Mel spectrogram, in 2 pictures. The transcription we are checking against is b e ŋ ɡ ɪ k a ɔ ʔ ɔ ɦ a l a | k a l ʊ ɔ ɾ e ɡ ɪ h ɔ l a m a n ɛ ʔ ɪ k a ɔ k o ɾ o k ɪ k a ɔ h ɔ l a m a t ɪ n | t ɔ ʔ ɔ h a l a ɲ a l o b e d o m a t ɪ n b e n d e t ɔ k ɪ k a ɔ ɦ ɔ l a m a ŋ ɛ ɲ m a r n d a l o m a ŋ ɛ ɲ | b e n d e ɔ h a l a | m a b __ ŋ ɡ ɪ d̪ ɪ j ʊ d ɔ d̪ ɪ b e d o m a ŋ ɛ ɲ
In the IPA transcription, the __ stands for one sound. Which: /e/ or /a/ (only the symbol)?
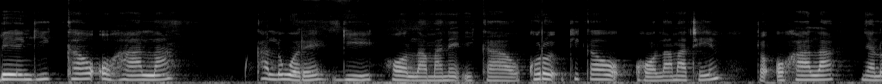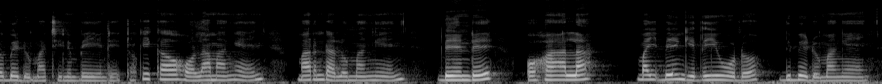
e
